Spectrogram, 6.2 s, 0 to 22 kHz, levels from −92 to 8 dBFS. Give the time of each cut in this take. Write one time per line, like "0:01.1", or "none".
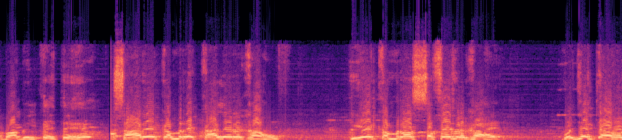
0:01.1

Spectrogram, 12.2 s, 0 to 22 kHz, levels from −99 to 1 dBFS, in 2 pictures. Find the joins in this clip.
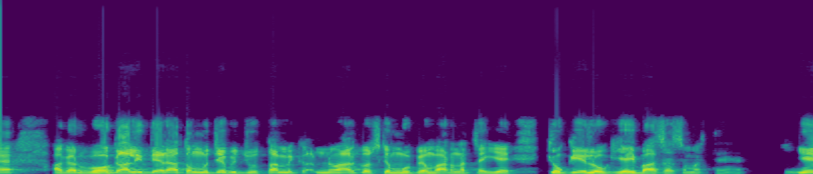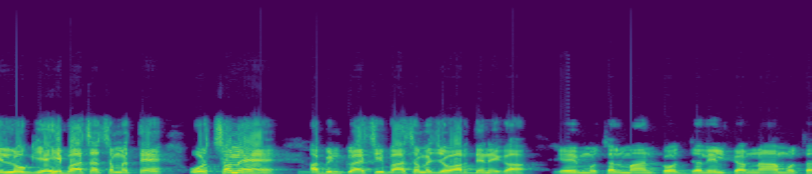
0:10.1

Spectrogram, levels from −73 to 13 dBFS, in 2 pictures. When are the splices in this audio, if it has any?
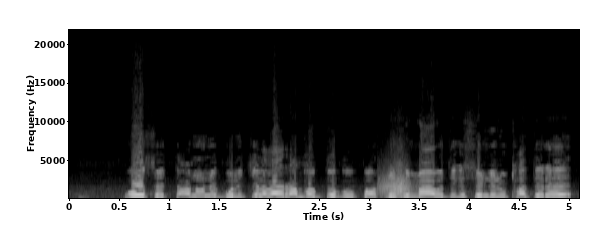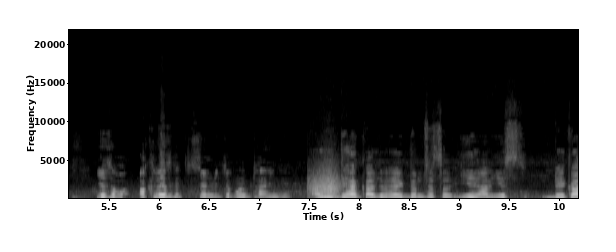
0:03.1
0:07.5

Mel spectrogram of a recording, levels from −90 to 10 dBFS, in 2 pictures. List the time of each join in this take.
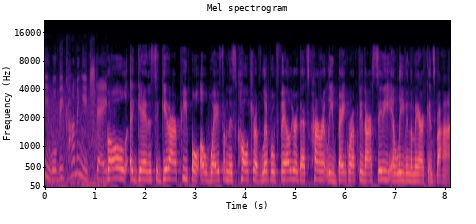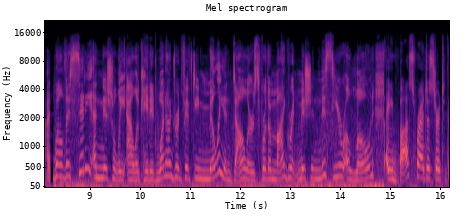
0:01.2
0:08.1
0:14.9

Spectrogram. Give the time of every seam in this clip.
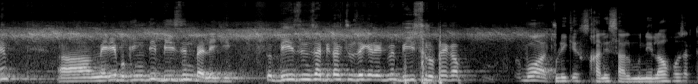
0:05.6

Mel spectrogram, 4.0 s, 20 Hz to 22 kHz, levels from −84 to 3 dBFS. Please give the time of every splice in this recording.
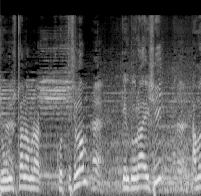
none

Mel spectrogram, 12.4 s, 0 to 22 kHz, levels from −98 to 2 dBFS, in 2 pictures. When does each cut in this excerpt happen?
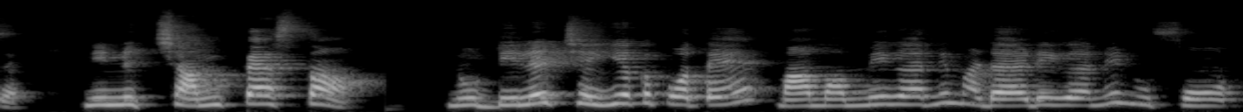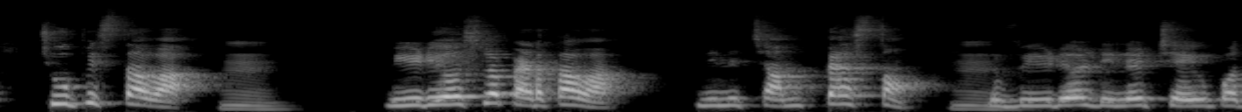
0:01.9

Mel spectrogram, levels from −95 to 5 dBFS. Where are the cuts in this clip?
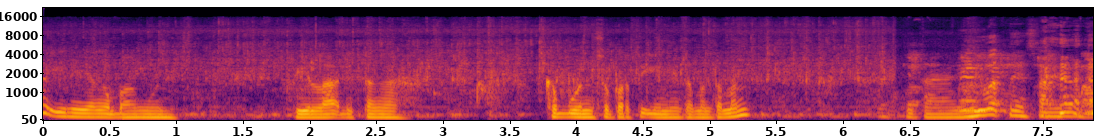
0:06.4

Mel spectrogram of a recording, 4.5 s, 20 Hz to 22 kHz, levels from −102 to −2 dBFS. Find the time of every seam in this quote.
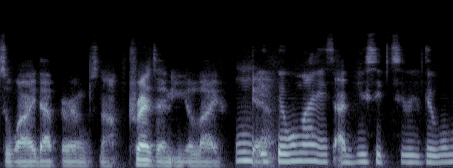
0:02.5

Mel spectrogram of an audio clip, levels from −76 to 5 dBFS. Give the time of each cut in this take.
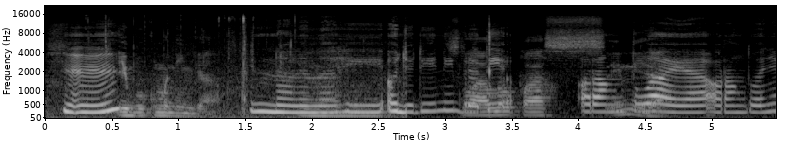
none

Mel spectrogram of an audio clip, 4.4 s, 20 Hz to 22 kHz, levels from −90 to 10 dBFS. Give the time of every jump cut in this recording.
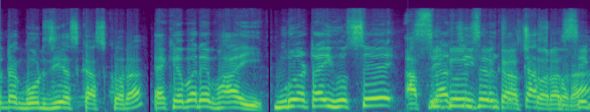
0:01.1
0:02.0

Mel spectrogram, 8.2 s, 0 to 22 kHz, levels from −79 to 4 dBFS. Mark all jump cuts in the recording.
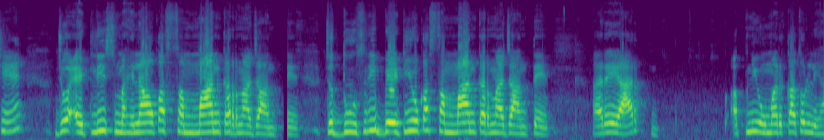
none

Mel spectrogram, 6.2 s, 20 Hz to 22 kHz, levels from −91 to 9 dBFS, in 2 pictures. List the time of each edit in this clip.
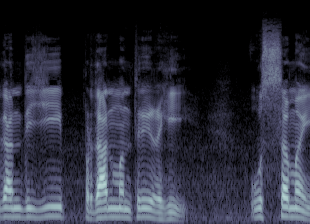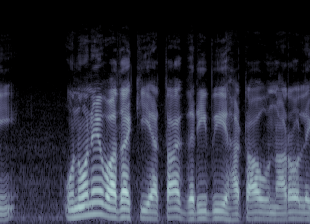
none

